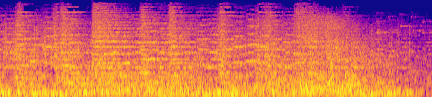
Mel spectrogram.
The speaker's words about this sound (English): Wow, something's spooking the cattle. Stampede!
